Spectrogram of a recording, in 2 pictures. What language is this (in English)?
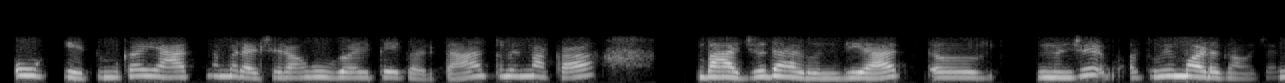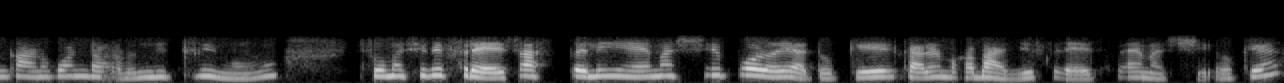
Konkani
